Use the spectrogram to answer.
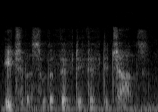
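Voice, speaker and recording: An actor playing a cold, suave film villain, measured and quietly threatening, with a husky voice in a muffled clip. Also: male voice, a little hiss or hum, natural voice. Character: cold, suave male movie villain in a duel.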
